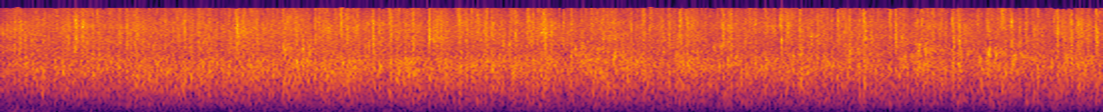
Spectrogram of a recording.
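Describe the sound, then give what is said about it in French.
An audience claps for the show's guests, a dense, even wash of many hands that stays loud and unbroken for several seconds with no voices over it. “Merci d'être avec nous, vous pouvez déjà les applaudir.”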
